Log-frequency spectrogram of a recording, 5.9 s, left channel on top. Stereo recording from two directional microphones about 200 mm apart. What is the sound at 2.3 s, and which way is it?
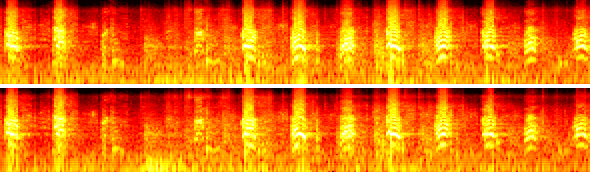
Dog, 40° left (ahead or behind).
